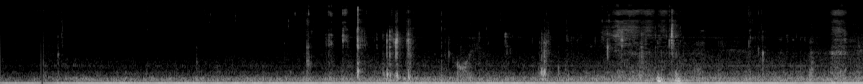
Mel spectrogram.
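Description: Someone bites and chews crunchy bullet jellyfish at a Chiang Mai walking street market, with close, crisp crunches over a steady low traffic rumble and brief voices nearby.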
